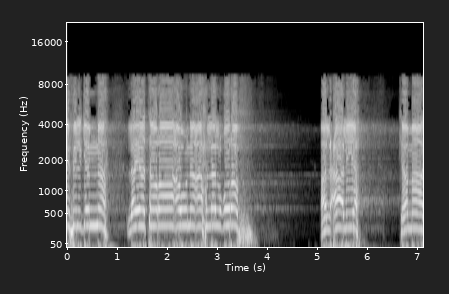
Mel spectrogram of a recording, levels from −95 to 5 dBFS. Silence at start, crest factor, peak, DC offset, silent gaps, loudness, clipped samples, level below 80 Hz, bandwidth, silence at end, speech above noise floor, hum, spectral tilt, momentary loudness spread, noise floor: 0 s; 10 dB; 0 dBFS; under 0.1%; none; -9 LUFS; under 0.1%; -34 dBFS; 9.6 kHz; 0 s; 52 dB; none; -3 dB/octave; 13 LU; -61 dBFS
